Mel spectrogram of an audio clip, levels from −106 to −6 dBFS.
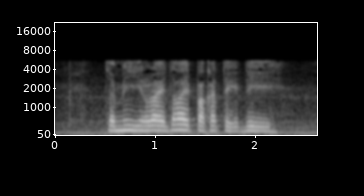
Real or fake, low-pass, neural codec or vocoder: fake; 5.4 kHz; vocoder, 44.1 kHz, 80 mel bands, Vocos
